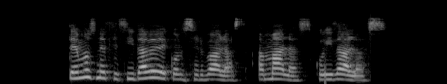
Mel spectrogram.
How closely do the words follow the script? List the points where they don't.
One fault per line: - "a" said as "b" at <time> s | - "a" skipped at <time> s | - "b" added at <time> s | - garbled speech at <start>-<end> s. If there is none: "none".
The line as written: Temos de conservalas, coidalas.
- "necesidade" added at 1.0 s
- "amalas" added at 2.6 s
